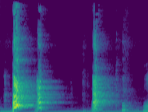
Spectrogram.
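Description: A corgi lets out short, forceful barks spaced about a second apart, begging to play. A person talks questioningly between the barks.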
